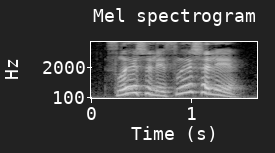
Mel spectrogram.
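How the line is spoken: Excited yelling. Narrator (Russian): завопил он

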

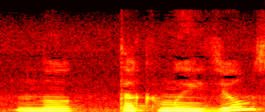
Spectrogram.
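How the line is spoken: Quiet enthusiastic question. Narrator (Russian): спросил Эдвард тихо, но с энтузиазмом

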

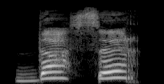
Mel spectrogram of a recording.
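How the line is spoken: Slow young girl. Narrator (Russian): медленно произнесла девочка

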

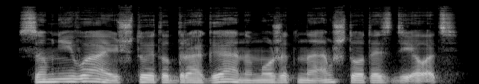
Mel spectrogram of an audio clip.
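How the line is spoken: Menacing drawl. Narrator (Russian): Протянул Фарк, и его тон не обещал ничего хорошего

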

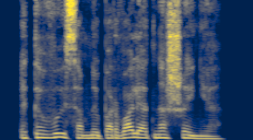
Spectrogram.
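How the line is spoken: Muffled objection. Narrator (Russian): глухо возразила она

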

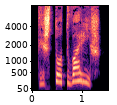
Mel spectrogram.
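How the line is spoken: Hissed. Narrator (Russian): зашипела

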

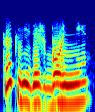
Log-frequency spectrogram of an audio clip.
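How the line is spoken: Dry. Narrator (Russian): сухо произнесла Лианна

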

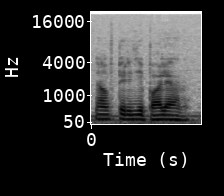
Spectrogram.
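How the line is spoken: Plain. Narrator (Russian): сказал Торн

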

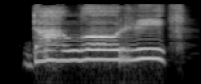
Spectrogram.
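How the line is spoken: Wheezy rasp. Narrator (Russian): просипел

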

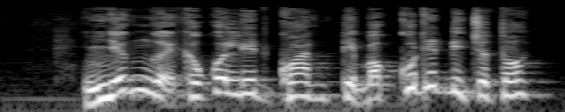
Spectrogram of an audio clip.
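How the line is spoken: Angry shouting. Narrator (Vietnamese): Không làm chủ được cảm xúc của mình, Lê lên tiếng quát tháo

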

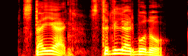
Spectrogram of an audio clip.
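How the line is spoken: Shouted. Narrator (Russian): крикнул наемник

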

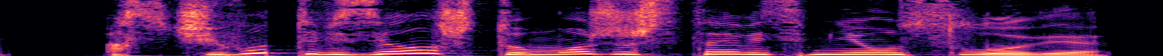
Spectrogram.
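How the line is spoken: Indignant impulsive exclamation. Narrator (Russian): возмущенно воскликнула я, прежде чем успела сообразить, что говорю

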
